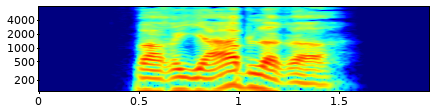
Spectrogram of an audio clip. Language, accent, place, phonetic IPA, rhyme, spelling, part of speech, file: German, Germany, Berlin, [vaˈʁi̯aːbləʁɐ], -aːbləʁɐ, variablerer, adjective, De-variablerer.ogg
- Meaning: inflection of variabel: 1. strong/mixed nominative masculine singular comparative degree 2. strong genitive/dative feminine singular comparative degree 3. strong genitive plural comparative degree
